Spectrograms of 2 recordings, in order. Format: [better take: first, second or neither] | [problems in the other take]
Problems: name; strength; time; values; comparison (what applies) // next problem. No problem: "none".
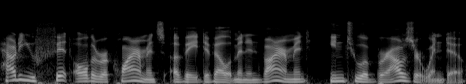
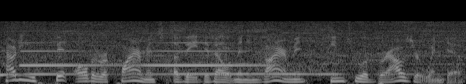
first | background sound (Domestic sounds, home sounds + Wind instrument, woodwind instrument); as loud as the speech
